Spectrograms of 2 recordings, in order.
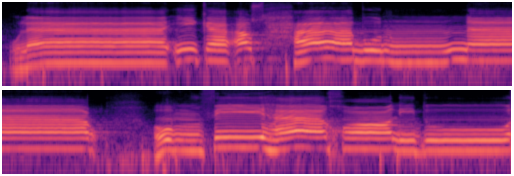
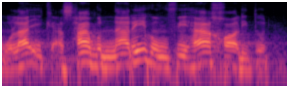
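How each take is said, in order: First: There is a stop after 'ashabun nar'. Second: It flows on without a stop after 'nar'. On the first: "kalau kita berhenti juga boleh" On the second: "afdolnya adalah langsung"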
